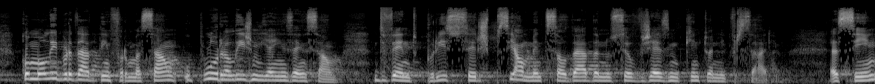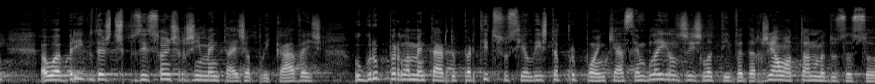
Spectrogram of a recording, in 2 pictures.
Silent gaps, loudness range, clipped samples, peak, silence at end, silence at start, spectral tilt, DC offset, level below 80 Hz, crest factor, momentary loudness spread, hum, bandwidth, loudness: none; 2 LU; under 0.1%; -6 dBFS; 0 s; 0 s; -4 dB/octave; under 0.1%; -62 dBFS; 16 dB; 8 LU; none; 15.5 kHz; -22 LUFS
